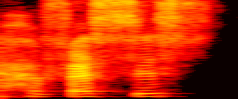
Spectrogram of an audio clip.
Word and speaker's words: Hephaestus: Yeah, Hephaestus.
